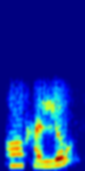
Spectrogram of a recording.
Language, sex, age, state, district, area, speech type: Odia, female, 45-60, Odisha, Sundergarh, rural, conversation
